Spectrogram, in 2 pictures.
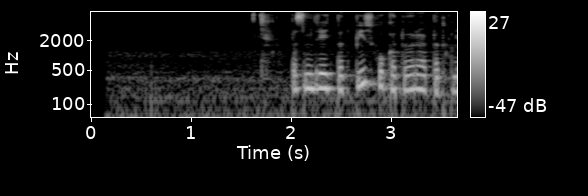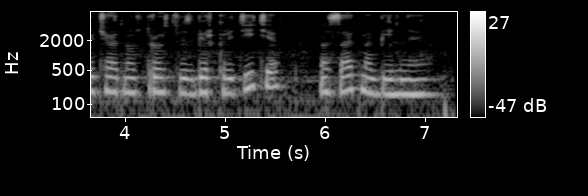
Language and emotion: Russian, neutral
